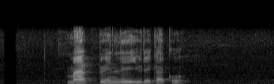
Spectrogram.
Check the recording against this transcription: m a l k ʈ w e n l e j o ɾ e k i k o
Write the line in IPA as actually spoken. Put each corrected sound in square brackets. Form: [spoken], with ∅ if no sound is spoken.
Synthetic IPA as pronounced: m a [r] k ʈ w e n l e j [u] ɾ e k [a] k o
